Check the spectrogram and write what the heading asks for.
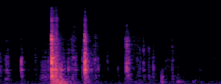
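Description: A stainless steel finger ring being pressed into the slot of a packaging tin's insert: a few light clicks and taps of metal on the tin, with one sharper knock about half a second in.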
